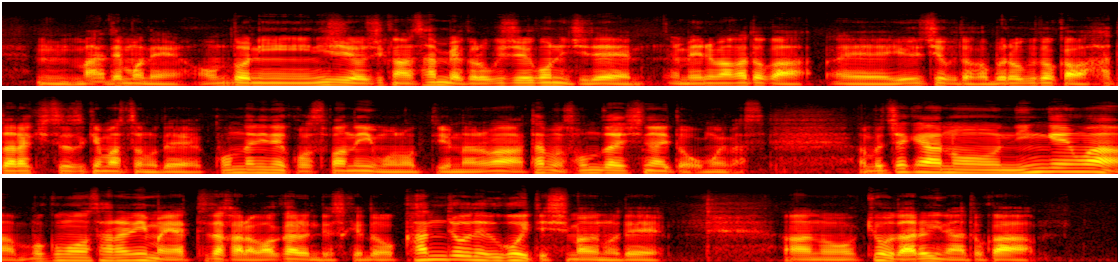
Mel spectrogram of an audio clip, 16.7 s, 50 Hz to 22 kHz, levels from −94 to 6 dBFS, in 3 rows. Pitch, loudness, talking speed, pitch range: 110 Hz, -29 LUFS, 455 characters per minute, 95-135 Hz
